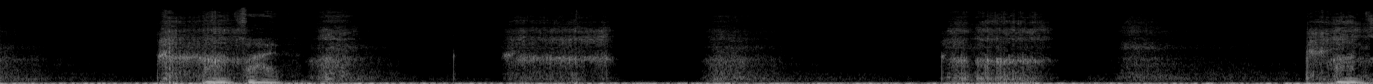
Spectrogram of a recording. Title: Snoring compilation 48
